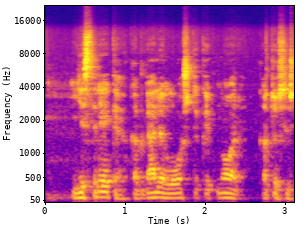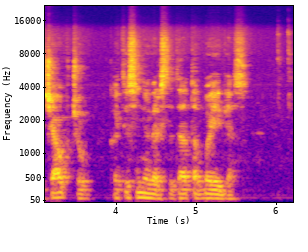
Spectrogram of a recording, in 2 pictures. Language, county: Lithuanian, Vilnius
